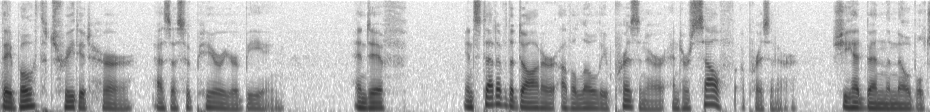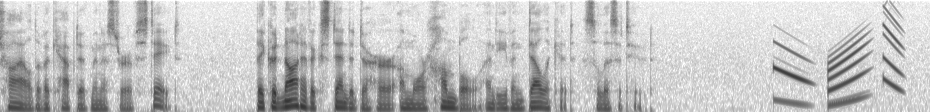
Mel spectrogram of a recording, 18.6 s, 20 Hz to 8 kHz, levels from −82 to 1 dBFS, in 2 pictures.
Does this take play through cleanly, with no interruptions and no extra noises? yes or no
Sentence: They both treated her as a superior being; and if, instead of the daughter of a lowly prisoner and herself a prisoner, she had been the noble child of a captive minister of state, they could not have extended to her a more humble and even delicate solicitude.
no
